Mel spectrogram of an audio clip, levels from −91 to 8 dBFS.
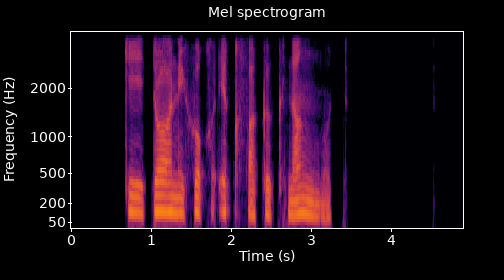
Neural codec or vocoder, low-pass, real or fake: vocoder, 44.1 kHz, 128 mel bands, Pupu-Vocoder; 3.6 kHz; fake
